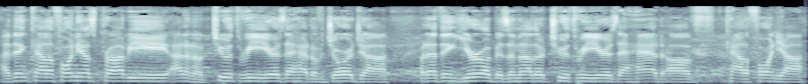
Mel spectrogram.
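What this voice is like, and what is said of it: German accent. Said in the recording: “You might hear my German accent there in the background.”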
